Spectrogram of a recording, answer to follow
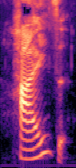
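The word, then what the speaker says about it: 하이즈 (孩子): 자 발음은 다시 해야겠어요. 네. 여기 네. 보세요. 자, 네. 딴 딴. – 하이즈. – 여러분 이때도 턱을 올렸다가 제자리로 오면 됩니다. 하이즈.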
